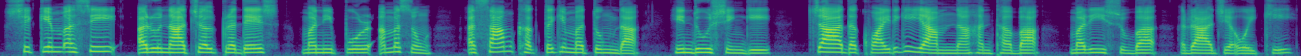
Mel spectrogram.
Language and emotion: Manipuri, neutral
